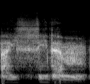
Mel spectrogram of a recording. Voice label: radio enemy spotted, separatist; Counter Strike; CS:GO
